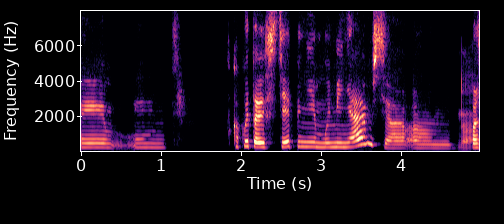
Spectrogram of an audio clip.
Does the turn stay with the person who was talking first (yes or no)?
yes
